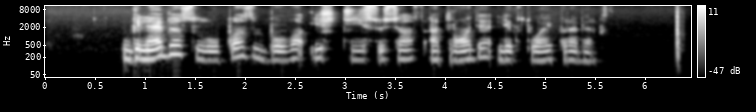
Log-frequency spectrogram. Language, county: Lithuanian, Kaunas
